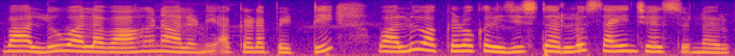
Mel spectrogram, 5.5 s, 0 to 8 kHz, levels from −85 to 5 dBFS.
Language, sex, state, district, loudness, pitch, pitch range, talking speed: Telugu, female, Andhra Pradesh, Sri Satya Sai, -14 LUFS, 265 Hz, 240-285 Hz, 130 wpm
